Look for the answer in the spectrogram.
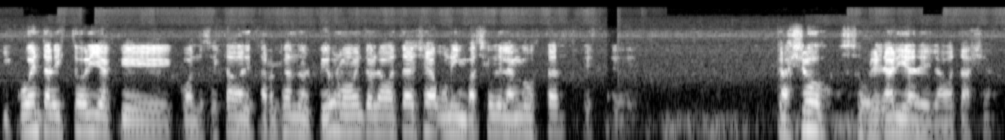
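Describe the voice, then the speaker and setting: Slightly noisy, dull lo-fi audio carries an Argentine man's voice. He speaks at a medium pitch, explaining history informally and haltingly, like a participant sharing with a group. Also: steady tone. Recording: dull lo-fi sound with noise.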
